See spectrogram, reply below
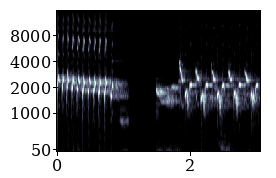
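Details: Yellow-vented Bulbul female used as a singing lure: a quick series of bright, regular chirps, a brief silence, then a bubbling, wavering chatter of rising and falling notes.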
